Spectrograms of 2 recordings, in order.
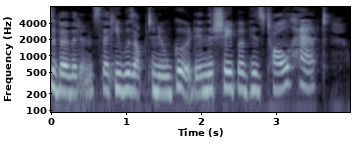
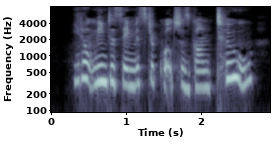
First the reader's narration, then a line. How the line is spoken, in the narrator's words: sobbed Mrs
